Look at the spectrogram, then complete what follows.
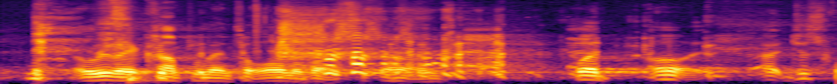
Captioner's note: all laughing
